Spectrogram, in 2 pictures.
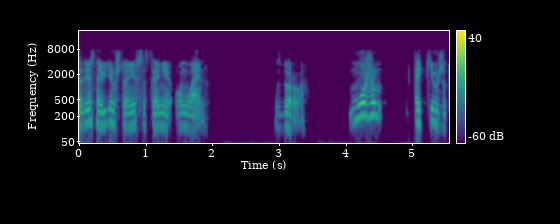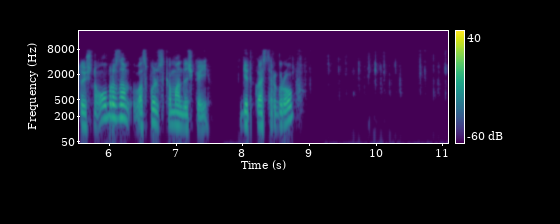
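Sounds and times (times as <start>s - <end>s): faint keyboard typing: 8.7s - 11.0s.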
